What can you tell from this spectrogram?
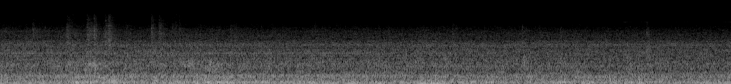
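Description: Train running along the rails: a steady running noise with scattered light clicks.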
